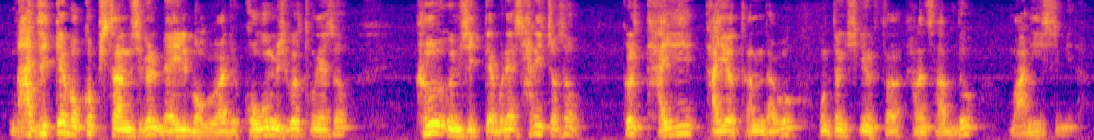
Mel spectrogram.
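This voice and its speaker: A man with an ordinary speaking voice talks at a moderate pace in a medium pitch. His intonation is lively, with big swings in loudness. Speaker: life-advice YouTuber. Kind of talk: talk to camera, life lecture.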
